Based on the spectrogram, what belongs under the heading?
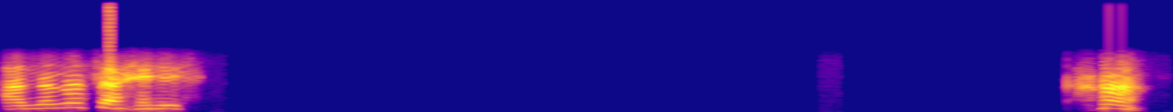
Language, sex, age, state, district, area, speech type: Marathi, female, 45-60, Maharashtra, Sangli, urban, conversation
